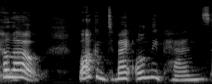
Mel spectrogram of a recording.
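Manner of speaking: mock seductive host voice. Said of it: "She's like".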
